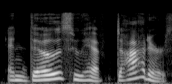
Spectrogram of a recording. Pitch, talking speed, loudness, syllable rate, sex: 210 Hz, 175 wpm, -16 LUFS, 4.5 syllables/s, female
